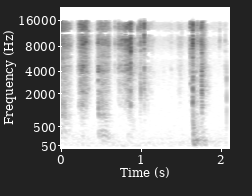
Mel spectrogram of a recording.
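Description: Scissors cutting through paper folded double: several short rasping snips, the last one near the end the sharpest.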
